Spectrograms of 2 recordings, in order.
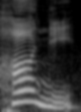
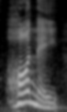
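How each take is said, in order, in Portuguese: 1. A segunda sílaba soa como 'nee'. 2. A segunda sílaba soa como 'nay'. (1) "é honey" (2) "cuidado que não é honey ... não é Ney Neymar"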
